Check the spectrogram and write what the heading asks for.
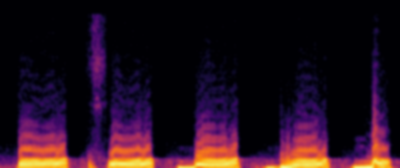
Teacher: प तो देखो हम हमारे प बोलेंगे तो हमारे दोनों लिप्स है, हमारे जो दोनों होठ है वो एक दूसरे के साथ स्पर्श करेंगे, टच करेंगे, राइट। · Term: औष्ठव्य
